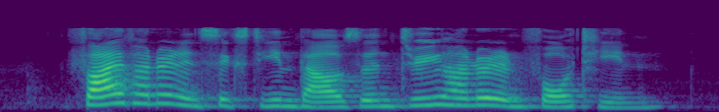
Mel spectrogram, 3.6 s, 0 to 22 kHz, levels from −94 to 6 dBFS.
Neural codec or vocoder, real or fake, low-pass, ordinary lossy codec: none; real; none; none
